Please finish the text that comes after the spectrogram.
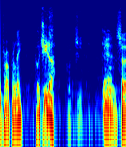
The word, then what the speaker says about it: Gojira: This is a news show and stars Aaron Taylor-Johnson from Kick-Ass, Ken Watanabe playing the obligatory Japanese guy who pronounces the name properly, Gojira.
